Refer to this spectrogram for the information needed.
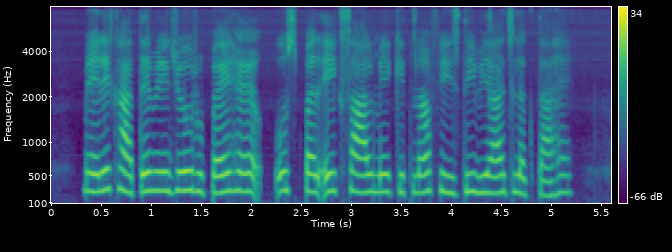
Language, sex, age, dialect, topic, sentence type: Hindi, female, 18-24, Hindustani Malvi Khadi Boli, banking, question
